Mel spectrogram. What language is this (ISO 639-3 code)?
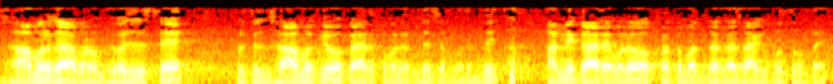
tel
